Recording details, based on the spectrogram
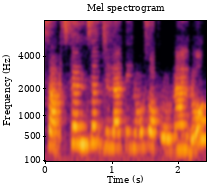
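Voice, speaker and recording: In a Tamil accent, a woman speaks with a high pitch. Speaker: teacher. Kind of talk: lecture. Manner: fast; halting.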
